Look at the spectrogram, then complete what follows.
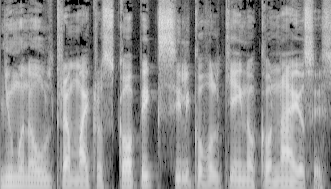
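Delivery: English accent, careful pronunciation. Attempting the long compound word live on air: English accent. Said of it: "θα το κάνω και με αγγλική προφορά".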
